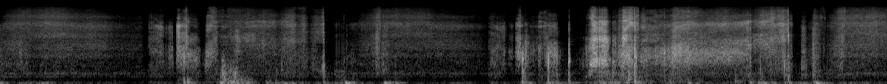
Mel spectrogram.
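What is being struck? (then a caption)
Paperback graphic novel with paper pages. Fingertips rub along the paper pages of a thick paperback graphic novel lying on a table and flip them over. Bright, papery rustles and soft swishes come in uneven bursts, with a few sharper flicks as the pages turn and steady light scraping between them.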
